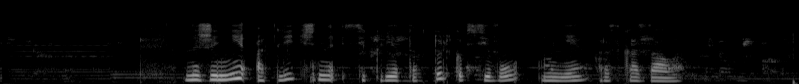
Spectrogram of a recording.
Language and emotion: Russian, neutral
